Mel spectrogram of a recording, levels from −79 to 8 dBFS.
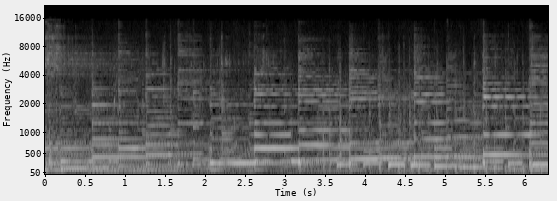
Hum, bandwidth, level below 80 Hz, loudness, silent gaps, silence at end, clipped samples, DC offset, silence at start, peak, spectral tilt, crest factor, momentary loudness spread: none; 16 kHz; -52 dBFS; -25 LUFS; none; 0 s; under 0.1%; under 0.1%; 0 s; -8 dBFS; -5 dB/octave; 18 dB; 5 LU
